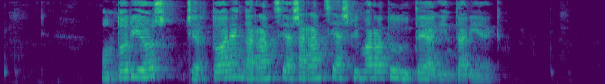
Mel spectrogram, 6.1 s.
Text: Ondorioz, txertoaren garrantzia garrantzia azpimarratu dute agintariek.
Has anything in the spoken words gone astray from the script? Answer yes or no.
no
